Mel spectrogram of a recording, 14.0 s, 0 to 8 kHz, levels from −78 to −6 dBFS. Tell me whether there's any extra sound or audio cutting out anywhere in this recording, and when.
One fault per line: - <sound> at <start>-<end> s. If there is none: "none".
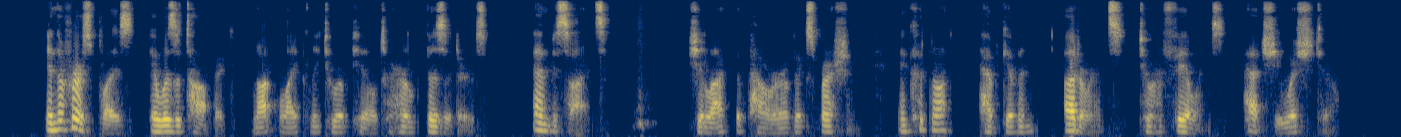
- whoosh at 6.3-6.6 s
